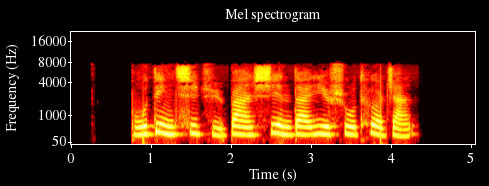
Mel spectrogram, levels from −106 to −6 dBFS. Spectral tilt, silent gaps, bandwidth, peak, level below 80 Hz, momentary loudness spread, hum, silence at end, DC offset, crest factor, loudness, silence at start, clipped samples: -2.5 dB/octave; none; 8.2 kHz; -2 dBFS; -58 dBFS; 7 LU; none; 0.8 s; under 0.1%; 16 dB; -18 LUFS; 0.75 s; under 0.1%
